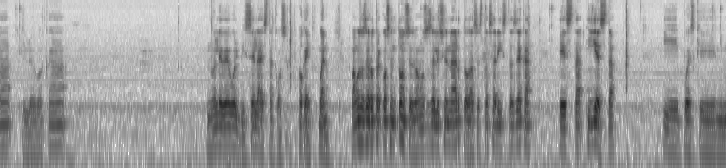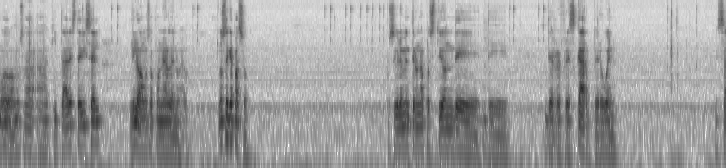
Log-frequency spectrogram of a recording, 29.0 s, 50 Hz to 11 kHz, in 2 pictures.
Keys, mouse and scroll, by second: 0.4 click, 0.8 click, 1.4-4.3 right drag, 5.5 right click, 5.8 Tab, 6.3 right click, 7.0-7.3 scroll up 1, 8.6 click, 9.6 alt+shift+click, 11.0 alt+shift+click, 14.2 click, 15.1 Escape, 16.2 click, 16.7 click, 18.3 click, 21.0 click, 21.5-22.6 drag, 24.7 click, 25.3 click, 26.2-28.2 middle drag, 28.0 Tab, 28.5-29.0 middle drag.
